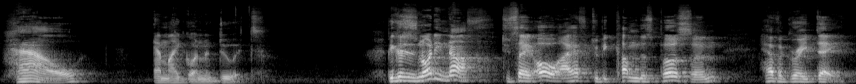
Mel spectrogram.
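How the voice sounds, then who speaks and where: A man giving a motivational coaching talk to online viewers, emphatic, repeating key questions with deliberate pauses. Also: medium pitch, sing-song, fairly bright tone. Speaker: motivational coach, host of a live stream.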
